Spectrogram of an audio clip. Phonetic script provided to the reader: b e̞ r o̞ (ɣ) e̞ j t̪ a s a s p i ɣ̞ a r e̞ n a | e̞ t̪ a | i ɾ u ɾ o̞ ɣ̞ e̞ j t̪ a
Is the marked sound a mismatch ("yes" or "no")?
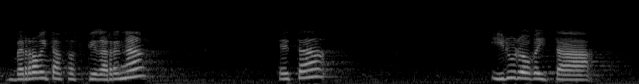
no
